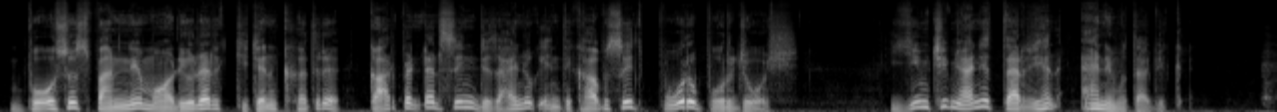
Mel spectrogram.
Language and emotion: Kashmiri, happy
